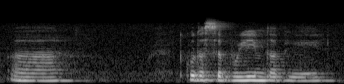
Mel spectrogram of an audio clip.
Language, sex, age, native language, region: Slovenian, female, 50-59, Slovenian, Gorenjska region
